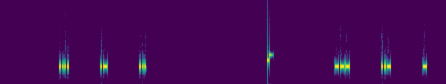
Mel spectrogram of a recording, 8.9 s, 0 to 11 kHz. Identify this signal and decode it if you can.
Morse code, heard as a keyed tone, about 44 wpm, spaced as for 12 wpm, 690 Hz. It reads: HAS OUT
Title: 8x Character Spacing - Top 200 Words - 45wpm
